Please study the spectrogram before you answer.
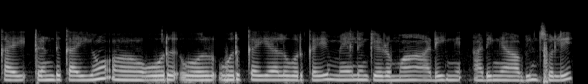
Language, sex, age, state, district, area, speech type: Tamil, female, 30-45, Tamil Nadu, Ariyalur, rural, spontaneous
